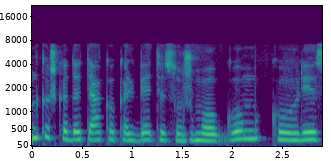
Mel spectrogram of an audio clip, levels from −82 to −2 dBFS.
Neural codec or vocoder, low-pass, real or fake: none; 7.2 kHz; real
